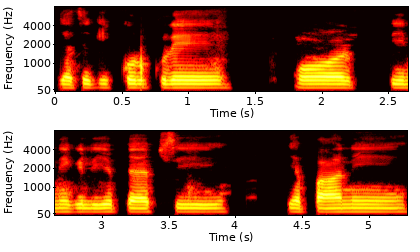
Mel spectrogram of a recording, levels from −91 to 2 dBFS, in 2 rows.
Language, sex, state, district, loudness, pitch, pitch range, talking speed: Hindi, male, Uttar Pradesh, Jyotiba Phule Nagar, -18 LUFS, 130 Hz, 125-130 Hz, 125 wpm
